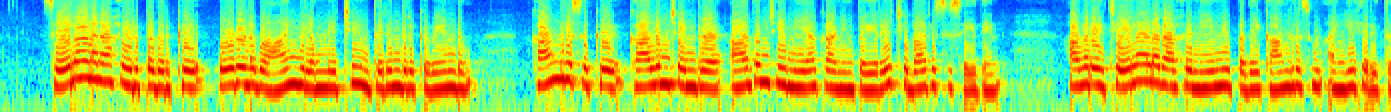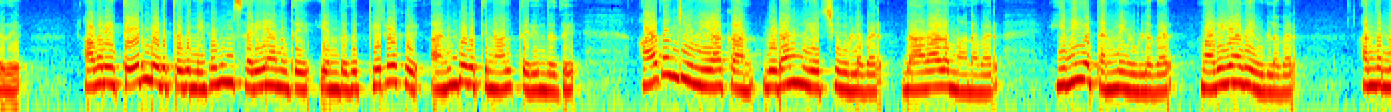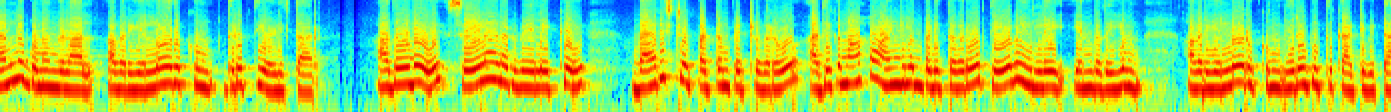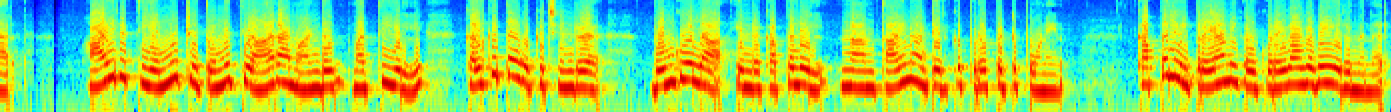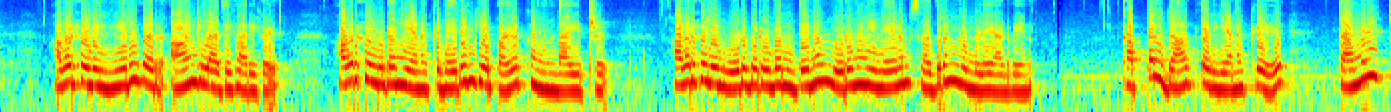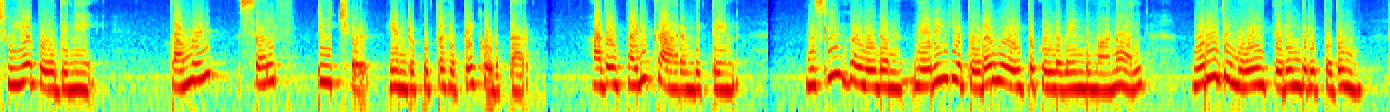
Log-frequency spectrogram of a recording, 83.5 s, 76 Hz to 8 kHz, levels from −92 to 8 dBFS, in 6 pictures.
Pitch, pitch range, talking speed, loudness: 225 Hz, 205-245 Hz, 85 wpm, -5 LUFS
